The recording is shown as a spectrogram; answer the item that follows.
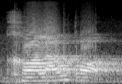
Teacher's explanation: Oke, latihan di qalqalah untuk qaf ya, seolah-olah membaca fathah tapi memantul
